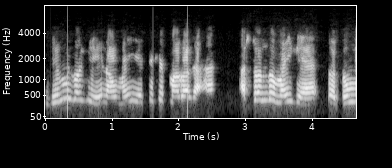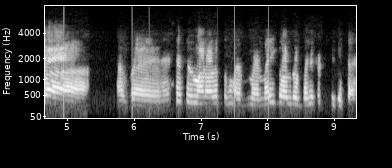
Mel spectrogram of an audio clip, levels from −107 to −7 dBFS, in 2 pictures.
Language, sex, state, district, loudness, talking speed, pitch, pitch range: Kannada, male, Karnataka, Chamarajanagar, -19 LUFS, 110 wpm, 160 Hz, 145-175 Hz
